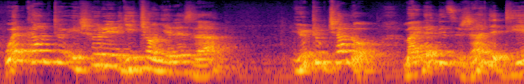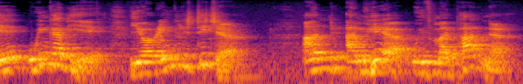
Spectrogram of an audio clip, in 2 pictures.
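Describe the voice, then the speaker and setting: A man with a Rwandan accent teaching English in a slow, careful way, switching into Kinyarwanda to explain. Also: high-pitched. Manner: slow, careful explaining, lively rising questions. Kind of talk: bilingual language lesson. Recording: echoey room, mic at a distance.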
